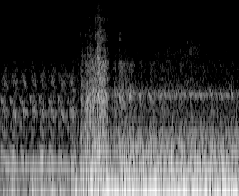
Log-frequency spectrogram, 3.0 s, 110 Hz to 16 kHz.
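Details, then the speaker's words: 2005 Ford Excursion diesel during a turbo and injector diagnostic: brief crank, then it fires right away into a steady, even idle. Starts well, but a cam sensor code set at startup. "Starts pretty good."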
